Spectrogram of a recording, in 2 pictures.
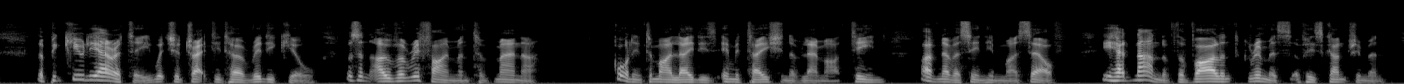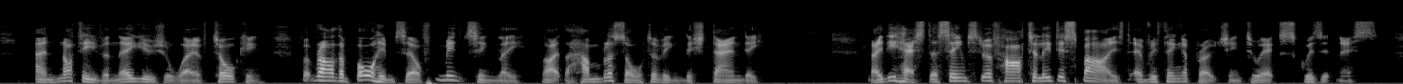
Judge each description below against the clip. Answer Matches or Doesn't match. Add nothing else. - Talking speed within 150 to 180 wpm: Doesn't match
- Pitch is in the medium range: Doesn't match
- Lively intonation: Matches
